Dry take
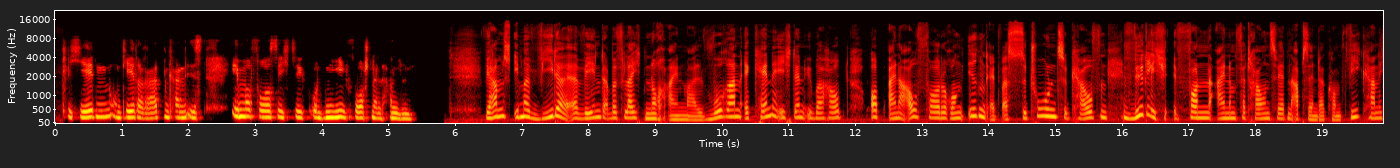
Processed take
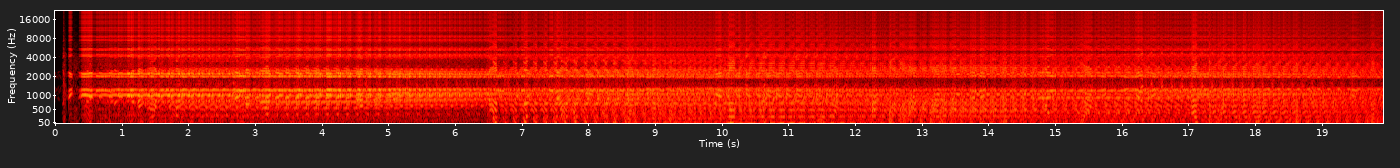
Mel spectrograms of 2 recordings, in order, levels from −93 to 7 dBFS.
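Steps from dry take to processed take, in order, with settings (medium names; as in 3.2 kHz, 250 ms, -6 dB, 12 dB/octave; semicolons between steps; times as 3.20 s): coarse spectral quantiser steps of 30 dB; bass shelf 250 Hz -12 dB; frequency shift +170 Hz; in parallel at -7 dB: sample-and-hold 11×; on the sum: brick-wall FIR low-pass 3.2 kHz; on a send: echo with a slow build-up 151 ms, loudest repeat 5, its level -5 dB; on the sum: polarity switched at an audio rate 1.6 kHz; trim -7.5 dB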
